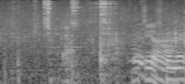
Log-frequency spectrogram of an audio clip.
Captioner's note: utensils clink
